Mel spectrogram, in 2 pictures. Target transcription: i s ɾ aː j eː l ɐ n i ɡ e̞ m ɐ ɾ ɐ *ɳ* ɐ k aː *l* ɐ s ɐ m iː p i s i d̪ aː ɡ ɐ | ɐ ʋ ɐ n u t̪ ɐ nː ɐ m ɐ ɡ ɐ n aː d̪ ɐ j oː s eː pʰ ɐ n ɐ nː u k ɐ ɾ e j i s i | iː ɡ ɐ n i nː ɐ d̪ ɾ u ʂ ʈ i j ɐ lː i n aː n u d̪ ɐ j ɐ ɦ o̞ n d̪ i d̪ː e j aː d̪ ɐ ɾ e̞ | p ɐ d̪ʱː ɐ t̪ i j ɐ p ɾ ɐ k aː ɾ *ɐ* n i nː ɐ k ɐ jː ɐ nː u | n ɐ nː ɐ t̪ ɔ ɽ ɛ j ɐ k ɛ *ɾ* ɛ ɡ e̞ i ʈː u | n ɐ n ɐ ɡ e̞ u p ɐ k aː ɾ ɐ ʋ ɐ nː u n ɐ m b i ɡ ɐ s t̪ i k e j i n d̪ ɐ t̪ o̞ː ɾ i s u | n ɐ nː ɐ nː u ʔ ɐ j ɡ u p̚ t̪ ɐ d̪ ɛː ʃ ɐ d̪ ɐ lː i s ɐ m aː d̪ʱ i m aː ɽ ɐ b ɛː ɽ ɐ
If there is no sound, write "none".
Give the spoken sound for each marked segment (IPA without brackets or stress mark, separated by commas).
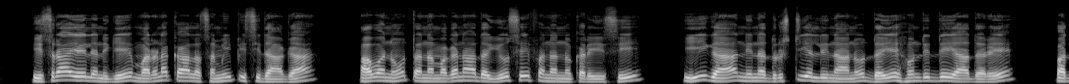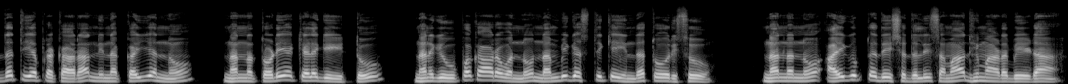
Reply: ɳ, l, ɐ, ɭ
